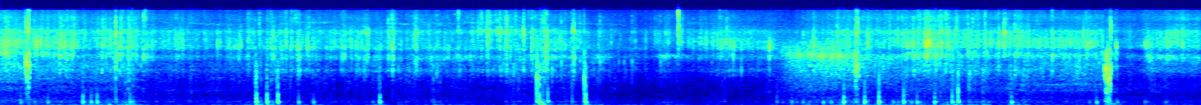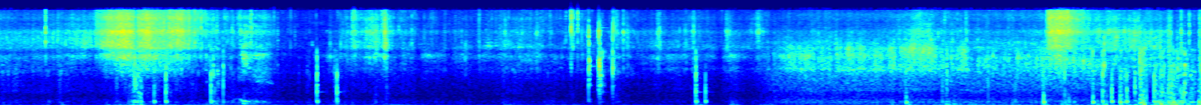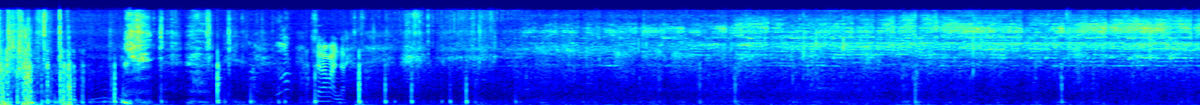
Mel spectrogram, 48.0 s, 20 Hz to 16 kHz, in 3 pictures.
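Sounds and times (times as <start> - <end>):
bike clicks and rattles: 0.0 - 19.4, 20.0 - 48.0
bike tyres rolling on dirt: 0.0 - 48.0
hissing rush: 26.2 - 30.8.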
